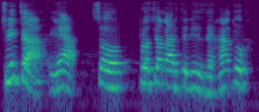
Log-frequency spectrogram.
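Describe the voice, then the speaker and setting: A man's voice: high-pitched, normal speed, distant mic, highs cut off. A man with a Nigerian accent hosting a live panel discussion on a radio and TV talk show. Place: radio and TV studio.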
